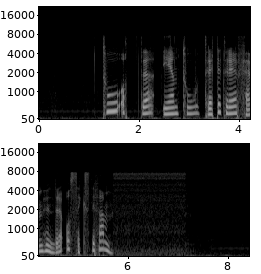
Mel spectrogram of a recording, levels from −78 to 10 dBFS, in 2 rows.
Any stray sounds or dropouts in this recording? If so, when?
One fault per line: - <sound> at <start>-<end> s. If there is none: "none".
none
